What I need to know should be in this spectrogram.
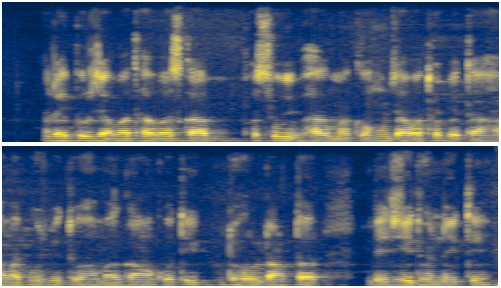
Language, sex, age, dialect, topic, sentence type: Chhattisgarhi, male, 18-24, Western/Budati/Khatahi, agriculture, statement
